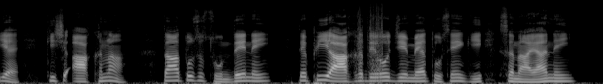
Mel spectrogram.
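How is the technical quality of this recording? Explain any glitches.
The recording has one glitch: a burst of loose connector crackle from 3.54 to 3.82 s. A worn or dirty contact somewhere in the cable or jack path was briefly making and breaking, so the signal was chopped on and off in quick, uneven succession, with pops where any DC on the line jumped. It sounds like ragged scratching. Unlike a digital dropout or buffer click, which tends to be a clean gap or evenly spaced ticks, this crackle is irregular and gritty.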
